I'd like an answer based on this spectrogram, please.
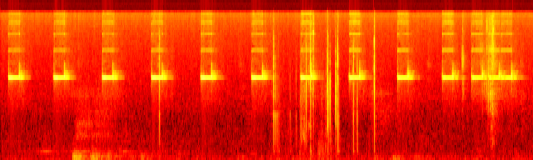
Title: Cardiac monitor EKG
